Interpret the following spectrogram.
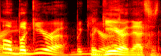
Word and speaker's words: Bagheera: How do you spell it? It's Bagherra. Oh, Bagheera.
